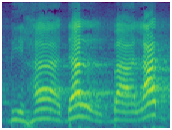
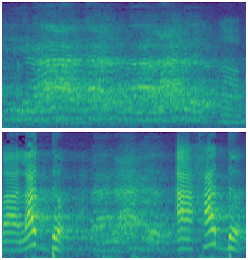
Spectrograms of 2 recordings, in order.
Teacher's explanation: Nah, kalau ini matinya itu tidak asli karena dia berhenti karena ada tanda wakaf, ada tanda berhenti. Makanya pantulannya lebih kuat. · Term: qalqalah kubro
